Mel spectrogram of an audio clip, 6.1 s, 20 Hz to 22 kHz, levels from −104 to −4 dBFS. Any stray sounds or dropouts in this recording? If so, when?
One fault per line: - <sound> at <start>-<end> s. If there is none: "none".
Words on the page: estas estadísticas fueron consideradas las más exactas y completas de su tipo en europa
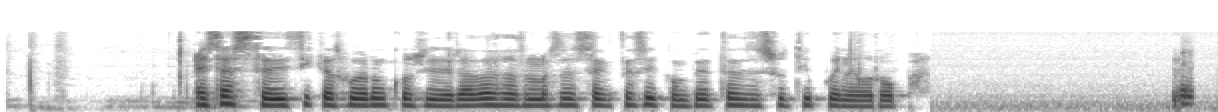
- laugh at 5.9-6.0 s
